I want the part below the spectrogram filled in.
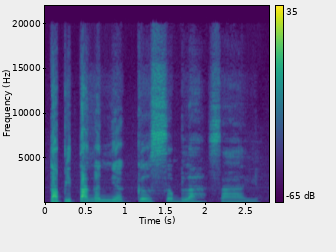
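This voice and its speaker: In a podcast interview, a middle-aged male pastor shares a lively personal testimony, laughing often and acting out his own prayers. His voice sits at medium pitch, he speaks slowly, and there's no room sound.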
